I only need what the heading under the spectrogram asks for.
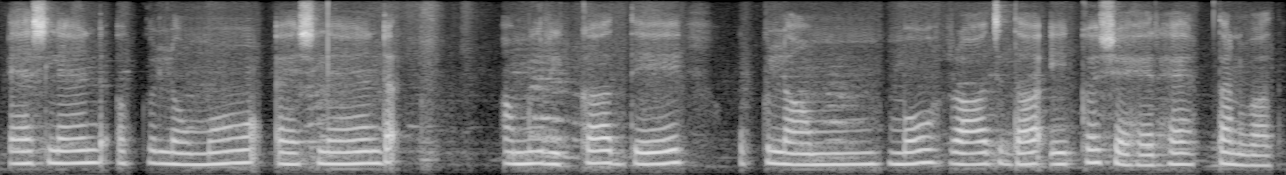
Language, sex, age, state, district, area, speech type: Punjabi, female, 30-45, Punjab, Ludhiana, rural, read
